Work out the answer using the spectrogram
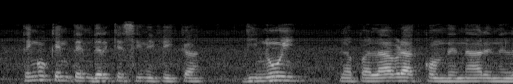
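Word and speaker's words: guinuy: Para poder entender esto, tengo que entender qué significa ginui. La palabra condenar en el hebreo es ginui, que se escribe G-U-I-N-U-Y, ginui, así como se lee.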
